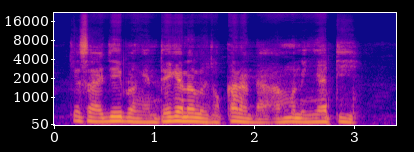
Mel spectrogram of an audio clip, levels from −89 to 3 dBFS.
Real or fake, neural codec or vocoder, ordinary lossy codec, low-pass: fake; codec, 44.1 kHz, 7.8 kbps, Pupu-Codec; none; none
